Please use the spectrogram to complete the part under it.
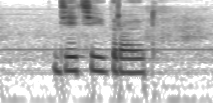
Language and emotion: Russian, neutral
